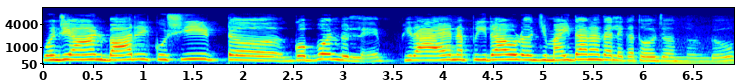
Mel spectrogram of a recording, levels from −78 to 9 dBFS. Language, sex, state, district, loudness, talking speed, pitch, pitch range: Tulu, female, Karnataka, Dakshina Kannada, -13 LUFS, 105 wpm, 260 Hz, 230-285 Hz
